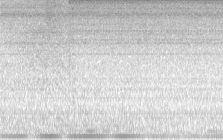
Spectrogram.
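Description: Steady low electrical hum with a faint hiss underneath, wavering slightly in level.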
